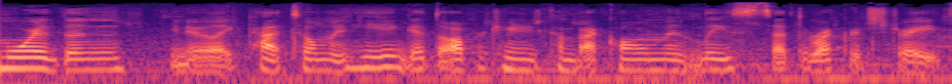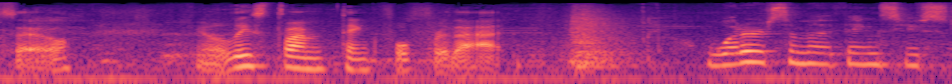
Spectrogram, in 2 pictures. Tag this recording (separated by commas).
inside a small room, Speech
